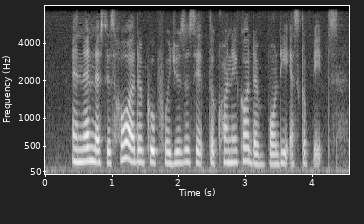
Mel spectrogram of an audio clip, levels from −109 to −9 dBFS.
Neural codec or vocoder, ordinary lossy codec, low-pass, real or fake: codec, 24 kHz, 0.9 kbps, WavTokenizer, medium speech release version 2; none; 7.2 kHz; fake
